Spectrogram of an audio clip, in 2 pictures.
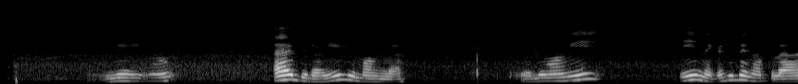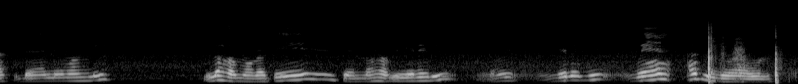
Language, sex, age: Wolof, male, 18-24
